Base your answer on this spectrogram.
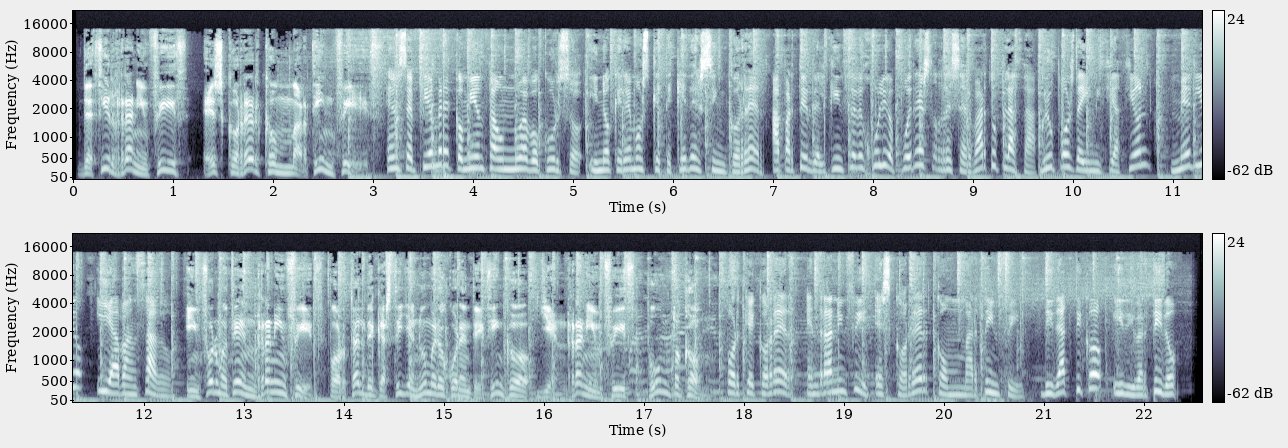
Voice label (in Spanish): Cuña Publi Cadena Ser; correr martin fiz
